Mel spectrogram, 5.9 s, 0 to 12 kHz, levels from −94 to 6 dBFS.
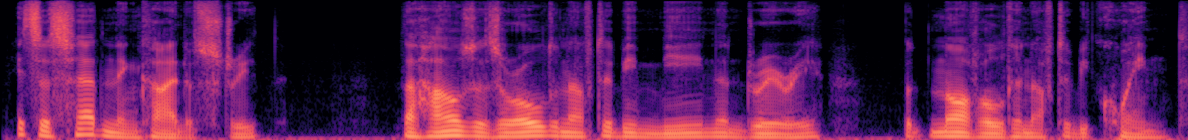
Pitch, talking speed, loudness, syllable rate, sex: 90 Hz, 230 wpm, -19 LUFS, 6.4 syllables/s, male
